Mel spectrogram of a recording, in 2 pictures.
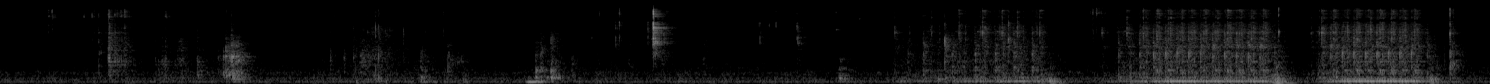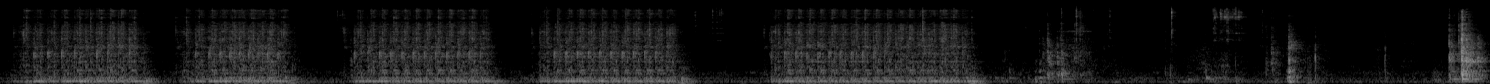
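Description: Kingmax GC0302 industrial sewing machine stitching a seam in about eight stop-start runs of a second or two each, with brief pauses as the work is turned along a curved edge. Light handling clicks come before the sewing starts, and a few scissor snips come near the end.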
